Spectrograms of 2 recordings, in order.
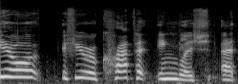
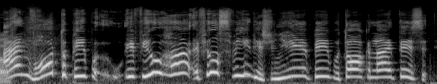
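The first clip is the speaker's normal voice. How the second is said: high, lilting put-on Scandinavian Norwegian accent; mock Norwegian accent; 6 semitones higher than usual. Shown as a demonstration. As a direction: ask in a singsong fake Norwegian. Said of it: "is that how Norwegians talk".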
